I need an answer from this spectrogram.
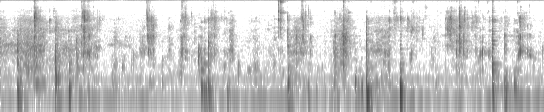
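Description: Close mouth sounds of a person chewing a mouthful of rice and fish, faint, with irregular soft wet smacks and clicks, over a faint steady hum.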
